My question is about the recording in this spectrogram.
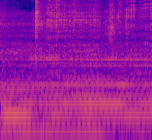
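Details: Trooper angle grinder/polisher that sparks heavily and loses power, armature on a growler with hacksaw blade: steady mains hum, blade buzzing and rattling over shorted coils; shorted armature coil, rewind needed.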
